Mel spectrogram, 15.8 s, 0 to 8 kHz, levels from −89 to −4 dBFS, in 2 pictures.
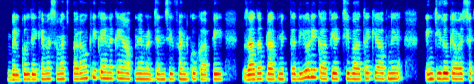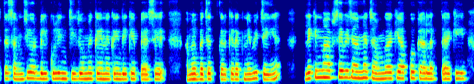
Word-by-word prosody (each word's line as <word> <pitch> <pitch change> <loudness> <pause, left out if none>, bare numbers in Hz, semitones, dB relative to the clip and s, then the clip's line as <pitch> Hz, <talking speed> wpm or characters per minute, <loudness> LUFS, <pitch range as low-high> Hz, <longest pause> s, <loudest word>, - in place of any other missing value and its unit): बिल्कुल, 170 +2 +1
देखिए 180 +1 -1
मैं 195 - -1
समझ 190 -1 -3
पा 190 - -1
रहा 195 +2 0
हूँ 215 - -1
कि 255 - 0
कहीं 220 -2 +1
न 210 0 0
कहीं 215 -1 0
आपने 195 -1 -2
इमरजेंसी 185 0 -1
फंड 185 -1 -1
को 195 +1 -1
काफ़ी 180 0 0 0.4
ज़्यादा 180 +3 +4
प्राथमिकता 185 0 0
दी 195 - +1
और 255 +1 +4
ये 260 - +4
काफ़ी 195 -1 0
अच्छी 195 +1 0
बात 190 0 0
है 205 - +1
कि 205 +1 -3
आपने 200 0 0 0.5
इन 190 +1 +3
चीज़ों 200 0 +6
की 200 - +1
आवश्यकता 195 +1 -1
समझी 195 +1 -1
और 210 -1 +1
बिल्कुल 195 +1 +2
इन 200 -1 +3
चीज़ों 195 0 +2
में 195 +1 +2
कहीं 195 -1 +1
न 190 0 0
कहीं 190 -1 +1
देखिए 185 +1 +2
पैसे 180 +1 -1 0.5
हमें 185 +2 +2
बचत 190 +1 +1
करके 180 +1 -1
रखने 180 0 -2
भी 210 +2 +1
चाहिए। 180 +3 0 0.4
लेकिन 210 +5 +2
मैं 250 - +4
आपसे 245 +1 0
ये 245 - +6
भी 245 - 0
जानना 230 -1 +2
चाहूँगा 210 -2 0
कि 215 +2 -1
आपको 215 +1 0
क्या 210 -2 -1
लगता 195 0 -2
है 190 - +1
कि, 200 +1 -3
195 Hz, 230 wpm, -23 LUFS, 185-205 Hz, 0.5 s, चीज़ों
